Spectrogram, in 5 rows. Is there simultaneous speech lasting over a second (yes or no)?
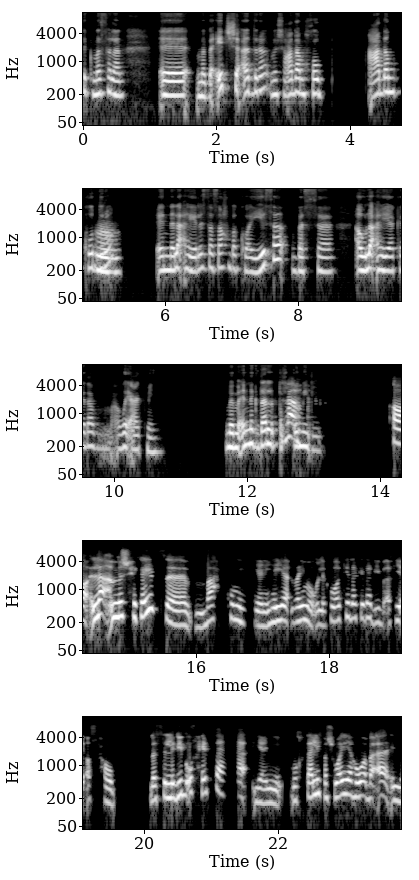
no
